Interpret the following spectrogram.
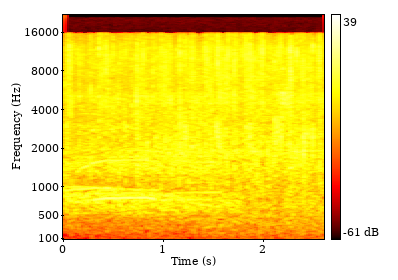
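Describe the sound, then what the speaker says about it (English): An audience at an opening-day festival event claps in a steady, full round of applause, sustained evenly from start to finish with a faint tone early on. "Let's give them a round of applause."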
